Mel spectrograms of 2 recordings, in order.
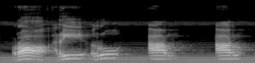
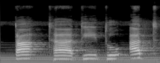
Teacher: Sifat dari ra adalah jahr. Ra ri ru ar, tidak boleh keluar seperti hams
